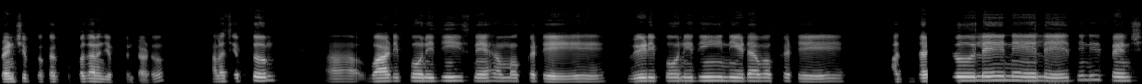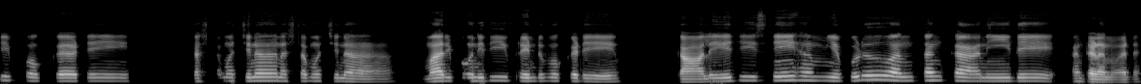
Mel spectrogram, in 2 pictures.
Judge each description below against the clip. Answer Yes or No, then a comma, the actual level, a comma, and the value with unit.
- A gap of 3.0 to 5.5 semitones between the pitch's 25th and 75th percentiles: No, narrow, 2.4 semitones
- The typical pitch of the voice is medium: Yes, medium, 160 Hz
